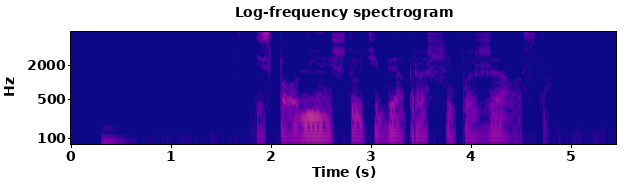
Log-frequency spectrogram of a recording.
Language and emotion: Russian, angry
